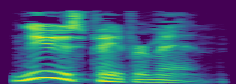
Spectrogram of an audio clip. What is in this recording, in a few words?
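"newspaperman", British English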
